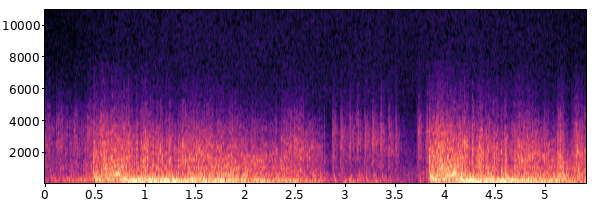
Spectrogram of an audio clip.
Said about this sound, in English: the Reich Chancery Garden being subjected to constant explosions caused by Soviet shellfire?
